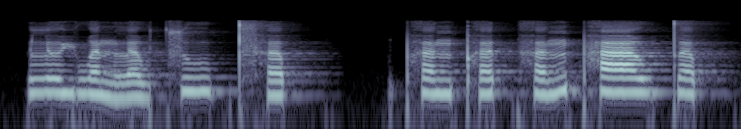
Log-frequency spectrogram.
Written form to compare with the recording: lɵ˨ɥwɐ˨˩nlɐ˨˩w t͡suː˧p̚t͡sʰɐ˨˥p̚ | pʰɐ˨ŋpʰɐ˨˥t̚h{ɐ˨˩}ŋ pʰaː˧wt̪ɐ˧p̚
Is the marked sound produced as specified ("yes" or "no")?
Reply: no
